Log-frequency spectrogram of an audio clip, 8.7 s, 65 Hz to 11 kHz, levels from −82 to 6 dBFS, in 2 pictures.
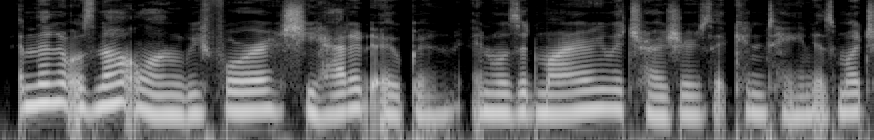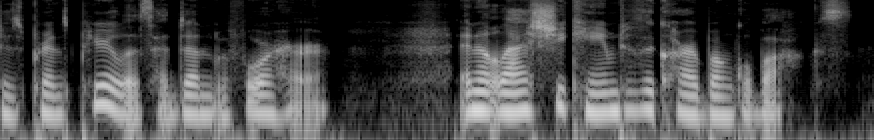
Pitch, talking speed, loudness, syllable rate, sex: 185 Hz, 245 wpm, -19 LUFS, 6.5 syllables/s, female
